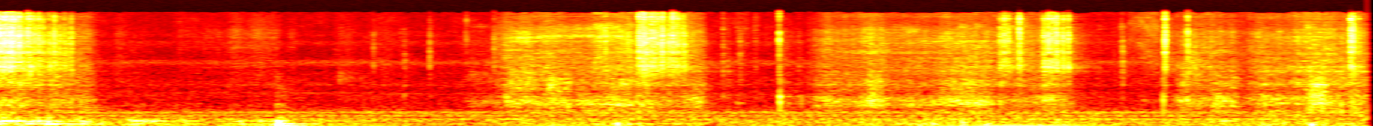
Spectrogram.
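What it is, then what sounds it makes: Plastic measuring tape reel. A hollow plastic measuring tape reel is held close and tapped, clicked and scratched by fingertips and nails on its case and crank. The result is many quick, light clicks and scraping rasps over a soft low rumble.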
